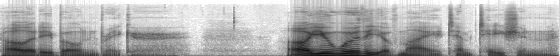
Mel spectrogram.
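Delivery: very low, deep, slow, rumbling demonic voice. Narrator reading a voice speaking to sleeping Cole, in a deep rumbling voice. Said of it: "Its deep tone reverberated".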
